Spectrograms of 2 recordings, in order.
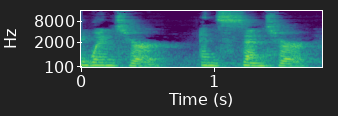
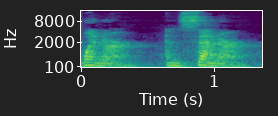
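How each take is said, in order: First: The T sounds after N are clearly pronounced. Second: The T sounds after N are dropped. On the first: The speaker calls it right. "more clear and more precise to say winter and center" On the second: The speaker calls it wrong. "instead of winter and center"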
